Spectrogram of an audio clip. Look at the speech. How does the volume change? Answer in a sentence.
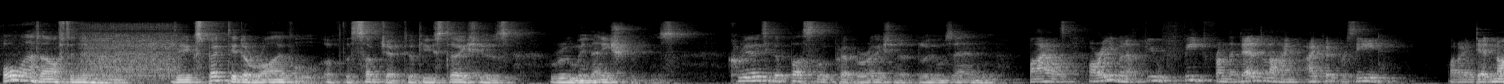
The loudness of the speech goes down.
